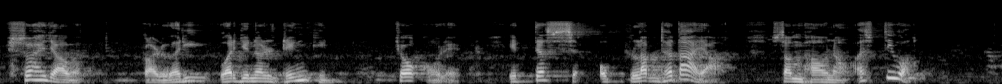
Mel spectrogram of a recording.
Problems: background sounds at intervals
